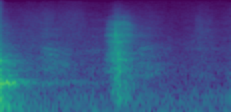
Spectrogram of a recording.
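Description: A short thump right at the start, then a person's brief breath, a quick gasp-like intake, about a second in.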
